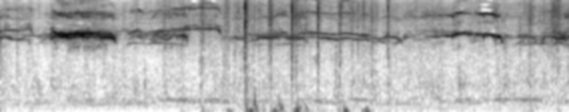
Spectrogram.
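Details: Young pigeons, a weak small one feeding stronger youngsters; brief high squeaky whistles alongside a series of dull thumps and flapping knocks midway.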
